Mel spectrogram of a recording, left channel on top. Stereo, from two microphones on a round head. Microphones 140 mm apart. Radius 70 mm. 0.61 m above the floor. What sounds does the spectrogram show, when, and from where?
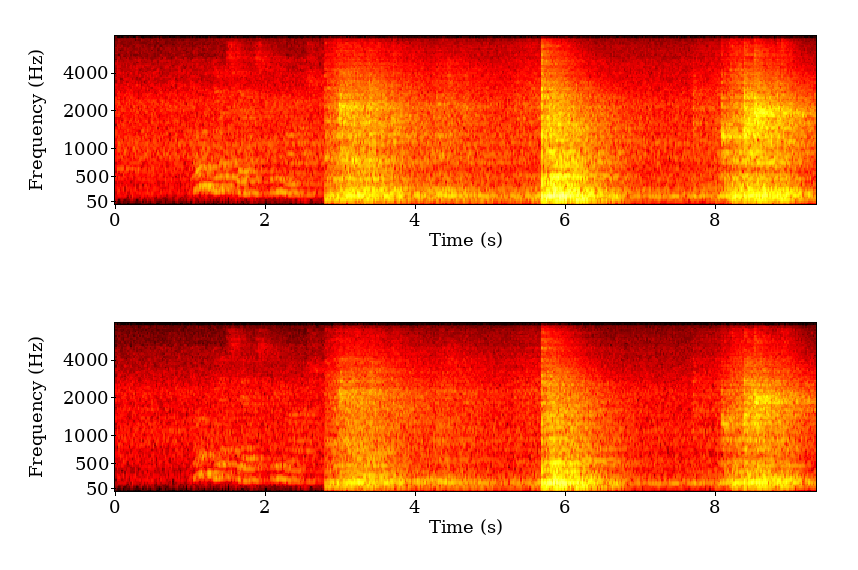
1.0 s a woman speaking: 50° left (ahead or behind), 1.9 m
2.8 s a sliding door: 25° left (ahead or behind), 1.0 m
